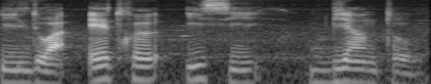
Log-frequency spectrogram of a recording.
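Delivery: slow French sentence, pausing between word groups; slow model. Shown as a demonstration. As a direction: model it slowly for learners to repeat.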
